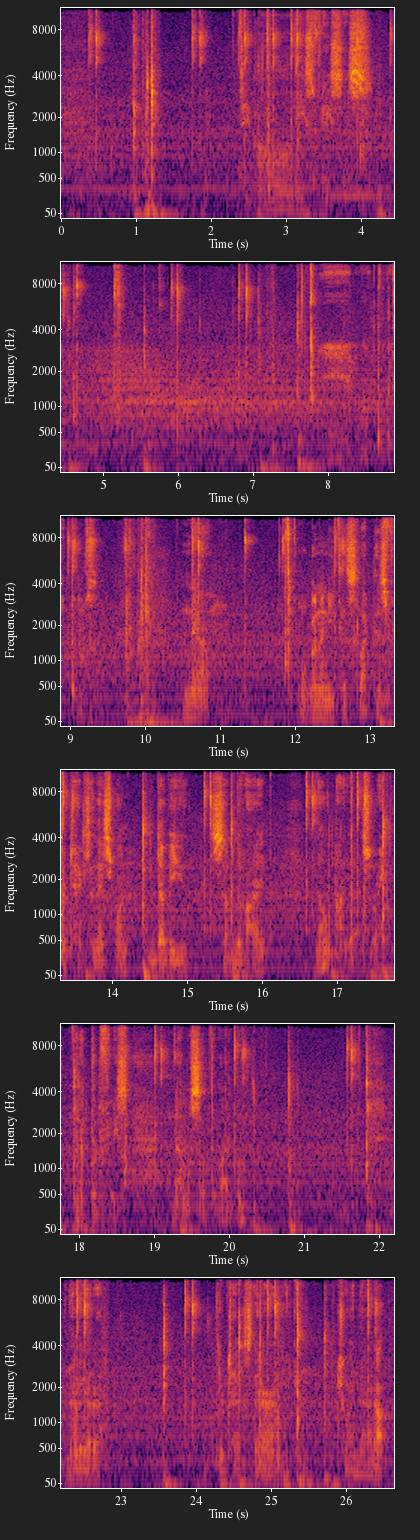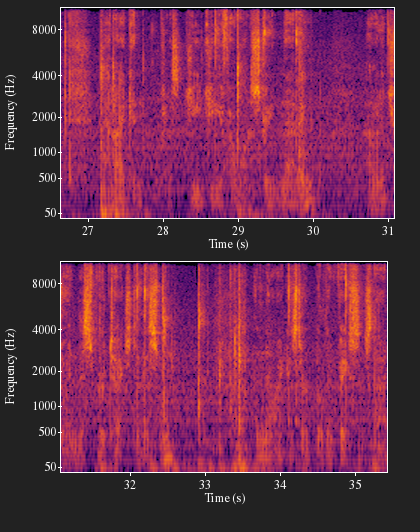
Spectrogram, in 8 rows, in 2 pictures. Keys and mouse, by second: 1.2 ctrl+Tab, 3.5-5.6 middle drag, 7.6 x, 9.2 middle click, 10.0 ctrl+Tab, 14.4 w, 14.5 click, 15.6 a, 16.6-18.3 drag, 17.5 f, 17.9 a, 18.3 middle click, 18.9 click, 20.8 w, 21.8 a, 25.3 f, 25.7 a, 26.9 right click, 27.1 g, 28.0-29.0 drag, 29.0 a, 30.9-32.4 drag, 32.4 f, 32.9 a, 33.4 ctrl+Tab, 34.8-35.4 drag.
